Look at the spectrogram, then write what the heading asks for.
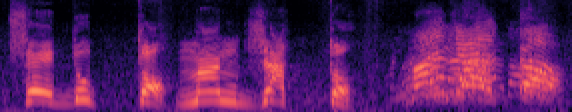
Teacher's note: Questi non riescono a dire le parole normali, le raddoppiano tutte.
